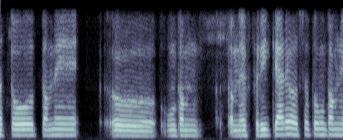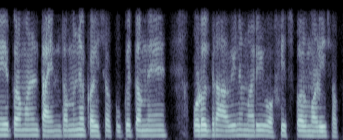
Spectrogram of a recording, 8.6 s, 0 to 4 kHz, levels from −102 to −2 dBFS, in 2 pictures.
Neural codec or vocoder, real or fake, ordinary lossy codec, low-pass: codec, 16 kHz, 16 kbps, FreqCodec, smaller model; fake; none; 3.6 kHz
